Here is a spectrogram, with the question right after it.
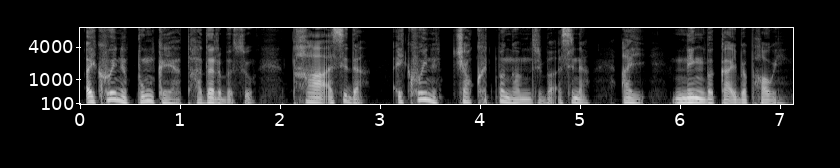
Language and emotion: Manipuri, sad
